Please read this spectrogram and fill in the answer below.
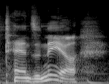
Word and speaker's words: Tanzania: didn't mispronounce t and no I didn't just mispronounce Tanzania it's actually pronounced Tanzania now when I met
